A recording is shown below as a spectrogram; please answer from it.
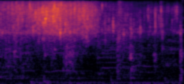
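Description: Water poured over the leaves of a potted bay laurel, a continuous splashing and trickling wash that is close and steady, with no talk.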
